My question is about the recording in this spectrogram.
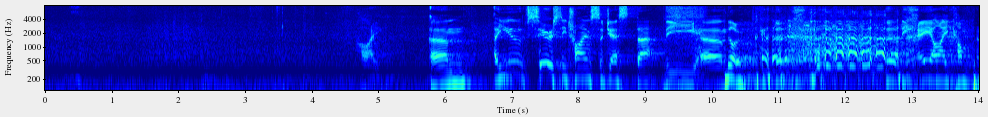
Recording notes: Live at the Tabernacle theatre in London.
